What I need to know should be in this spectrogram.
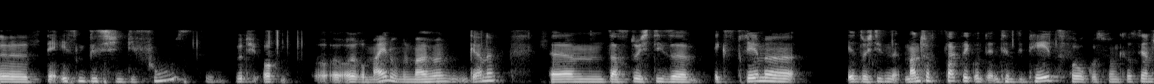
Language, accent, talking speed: German, German, 125 wpm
